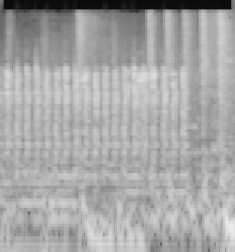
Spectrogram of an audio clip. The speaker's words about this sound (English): I'm gonna fire. Oh, we got a guy shooting. Now he's behind the building. Come on, fire.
